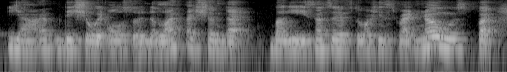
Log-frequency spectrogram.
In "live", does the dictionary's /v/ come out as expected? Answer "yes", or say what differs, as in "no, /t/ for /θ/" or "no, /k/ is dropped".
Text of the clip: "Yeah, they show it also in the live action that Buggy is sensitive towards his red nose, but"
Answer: no, /f/ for /v/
